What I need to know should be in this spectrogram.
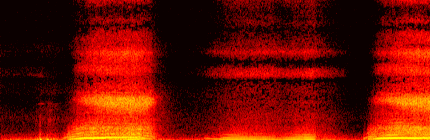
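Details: Loud, rough, low-pitched sounds on each breath, with quiet pauses between them; snoring.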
